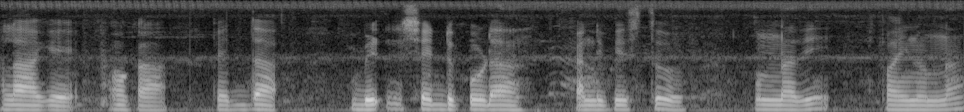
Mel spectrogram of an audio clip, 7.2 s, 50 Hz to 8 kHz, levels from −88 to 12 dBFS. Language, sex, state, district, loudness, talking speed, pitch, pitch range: Telugu, male, Andhra Pradesh, Sri Satya Sai, -19 LUFS, 75 wpm, 125 Hz, 120-125 Hz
